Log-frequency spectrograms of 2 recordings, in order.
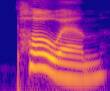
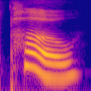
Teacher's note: in British English pronunciation, the two syllables are more clearly spoken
